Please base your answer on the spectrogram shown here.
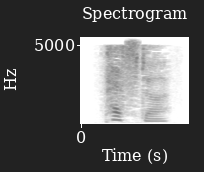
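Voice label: "pester", English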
